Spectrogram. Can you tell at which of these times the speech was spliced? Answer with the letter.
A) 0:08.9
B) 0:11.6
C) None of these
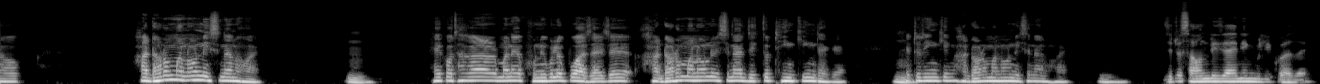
B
